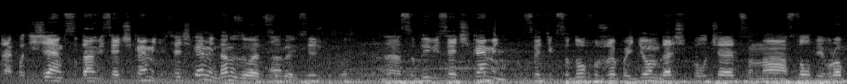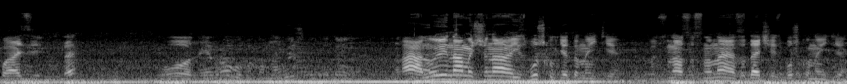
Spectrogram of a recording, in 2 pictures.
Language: Russian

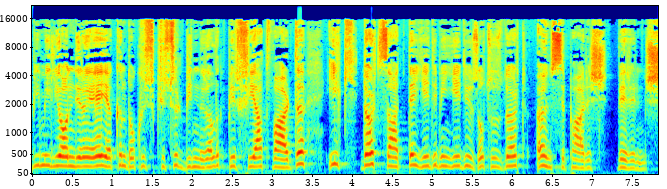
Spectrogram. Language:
Turkish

